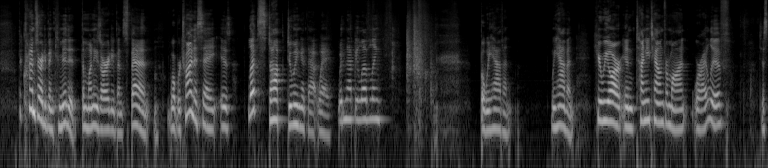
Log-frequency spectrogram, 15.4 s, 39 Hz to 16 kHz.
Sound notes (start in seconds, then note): 7.4 rustles papers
